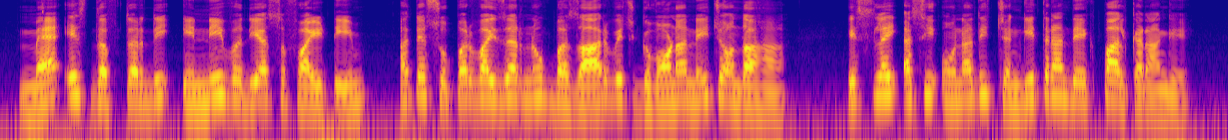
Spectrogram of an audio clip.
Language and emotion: Punjabi, fearful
